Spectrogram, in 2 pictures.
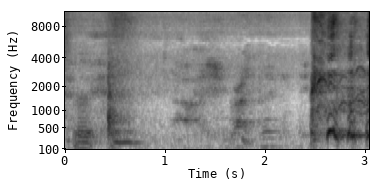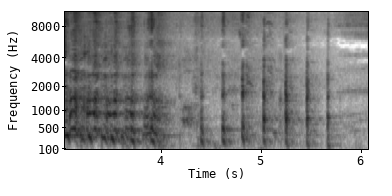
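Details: Cough during a snoring prank involving curry powder: a harsh burst of coughing and sputtering, then a run of short, rapid coughs that die away.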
